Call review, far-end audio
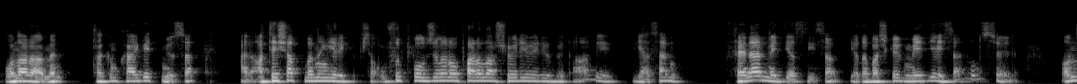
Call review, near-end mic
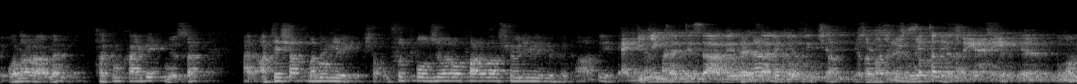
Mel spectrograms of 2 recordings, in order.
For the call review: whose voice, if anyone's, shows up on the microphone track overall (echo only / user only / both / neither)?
both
